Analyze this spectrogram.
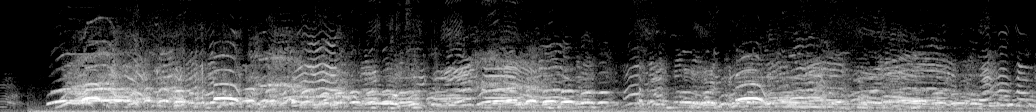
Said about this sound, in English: Like we did some kind of fake setups where, you know, we'd say, all right, everybody, scream and then laugh.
